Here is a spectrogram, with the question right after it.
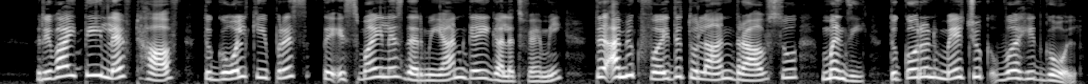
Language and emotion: Kashmiri, neutral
